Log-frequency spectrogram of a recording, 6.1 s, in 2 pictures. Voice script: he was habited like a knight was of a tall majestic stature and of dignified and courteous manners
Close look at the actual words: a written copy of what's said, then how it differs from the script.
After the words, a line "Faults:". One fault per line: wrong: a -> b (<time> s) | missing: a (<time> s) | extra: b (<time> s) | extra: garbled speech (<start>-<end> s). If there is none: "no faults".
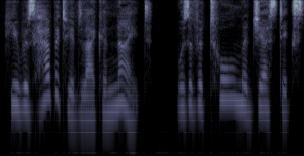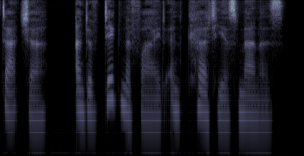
he was habited like a knight was of a tall majestic stature and of dignified and courteous manners
Faults:
no faults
